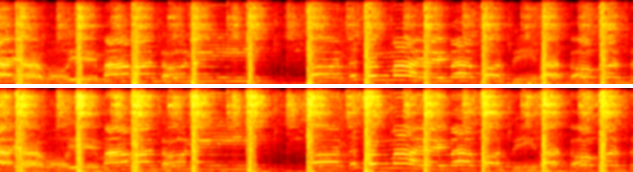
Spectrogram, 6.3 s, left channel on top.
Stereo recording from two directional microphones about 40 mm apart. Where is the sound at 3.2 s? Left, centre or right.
Centre.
